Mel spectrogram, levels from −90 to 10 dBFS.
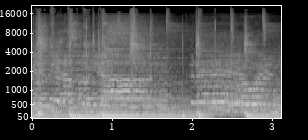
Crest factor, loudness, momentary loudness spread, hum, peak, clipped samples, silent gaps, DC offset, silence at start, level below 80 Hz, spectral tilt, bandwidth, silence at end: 14 dB; -16 LUFS; 6 LU; none; -2 dBFS; under 0.1%; none; under 0.1%; 0 s; -22 dBFS; -5.5 dB/octave; 19.5 kHz; 0 s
